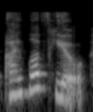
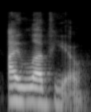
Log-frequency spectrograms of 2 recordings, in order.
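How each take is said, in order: First: I love you said much softer, hushed and falling; mock whisper. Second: Said in the usual way. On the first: Dad retelling the ghostly whisper in his ear, hushed. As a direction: hush the words like a ghost's whisper. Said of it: "I heard a whisper in my ear". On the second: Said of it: "and then I heard".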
